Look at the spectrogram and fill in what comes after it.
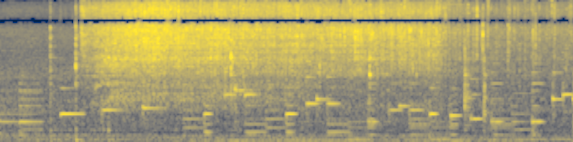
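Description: Vegetable pancake sizzling as it fries in hot oil in a nonstick pan. The sizzle starts suddenly about a second in and eases off near the end.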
